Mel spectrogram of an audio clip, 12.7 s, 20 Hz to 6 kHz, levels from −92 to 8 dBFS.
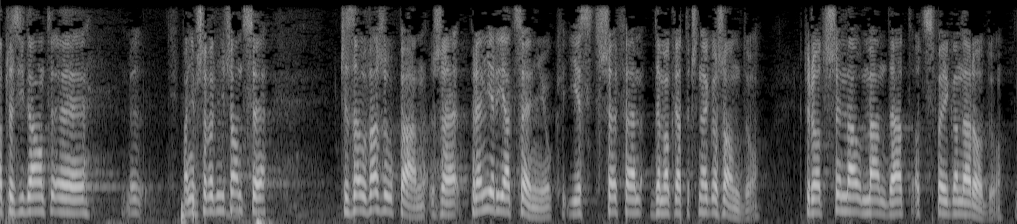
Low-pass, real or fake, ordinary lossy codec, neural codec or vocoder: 5.4 kHz; real; none; none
